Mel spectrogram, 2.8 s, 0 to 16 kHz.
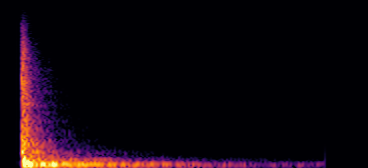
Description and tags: HUTCH HD SFX 2014 0144
Deep hollow metal impact, resonant.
